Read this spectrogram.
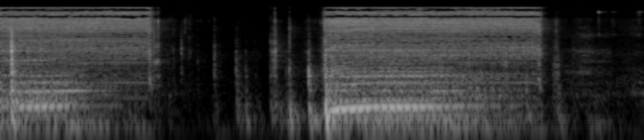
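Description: A cordless drill whirs in short bursts, driving screws.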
